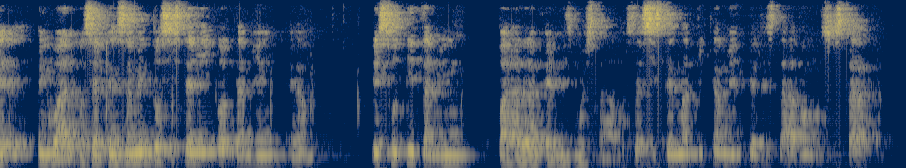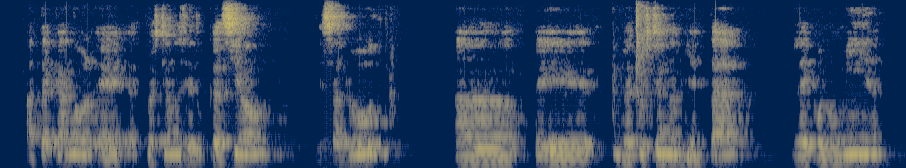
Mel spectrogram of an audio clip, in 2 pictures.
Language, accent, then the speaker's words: Spanish; Coatepec, Veracruz, Mexico; vengo de Coatepec, un pueblo cerca de Jalapa, trabajo en la Universidad de Veracruzana.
